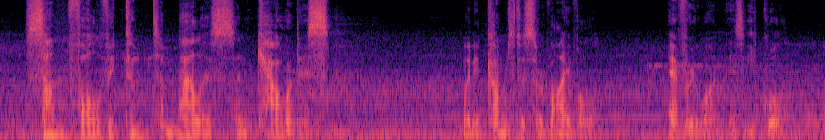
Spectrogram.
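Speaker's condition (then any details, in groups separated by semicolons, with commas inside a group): No condition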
